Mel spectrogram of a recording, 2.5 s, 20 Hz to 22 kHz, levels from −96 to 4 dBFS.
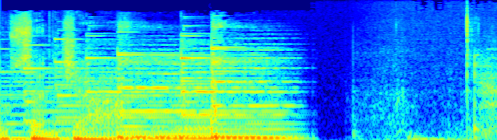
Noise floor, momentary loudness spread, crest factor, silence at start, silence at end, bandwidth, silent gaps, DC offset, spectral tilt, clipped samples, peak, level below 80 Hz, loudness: -50 dBFS; 11 LU; 20 dB; 0 s; 0 s; over 20 kHz; none; under 0.1%; -3.5 dB/octave; under 0.1%; -4 dBFS; -30 dBFS; -23 LUFS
